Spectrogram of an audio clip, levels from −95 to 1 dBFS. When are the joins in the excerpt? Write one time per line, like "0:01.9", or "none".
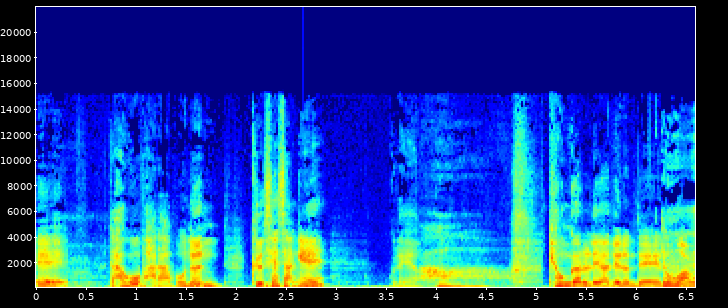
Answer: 0:03.5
